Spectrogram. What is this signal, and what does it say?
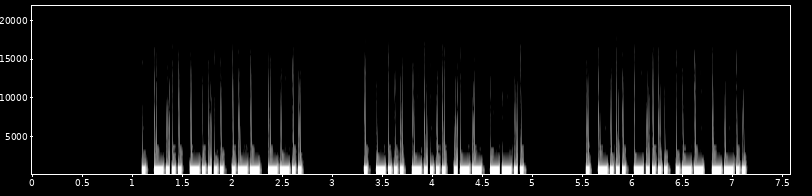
Morse code, heard as a keyed tone, about 37 wpm, 700 Hz. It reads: EB6WZ EB6WZ EB6WZ
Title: DXCC-100 Call Signs - 5 Characters - Repeated 3x - 40wpm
